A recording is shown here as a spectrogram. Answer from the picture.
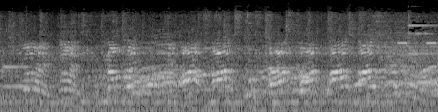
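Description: Chatter of several voices from the playing TV show, with background music under it.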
